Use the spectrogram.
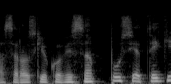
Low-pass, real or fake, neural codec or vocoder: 10.8 kHz; fake; codec, 24 kHz, 0.9 kbps, WavTokenizer, medium speech release version 2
